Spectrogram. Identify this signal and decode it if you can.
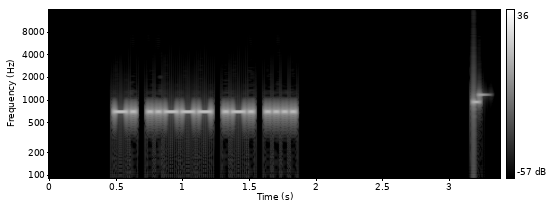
Morse code, heard as a keyed tone, about 38 wpm, 700 Hz. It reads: N2RH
